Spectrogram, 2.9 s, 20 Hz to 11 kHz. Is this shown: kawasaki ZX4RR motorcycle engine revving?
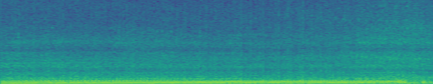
yes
